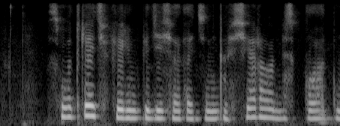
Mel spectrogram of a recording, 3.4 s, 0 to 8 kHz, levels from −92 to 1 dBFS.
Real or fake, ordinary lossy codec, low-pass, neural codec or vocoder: fake; none; 7.2 kHz; codec, 16 kHz, 2 kbps, FreqCodec, smaller model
